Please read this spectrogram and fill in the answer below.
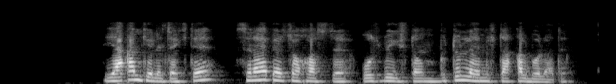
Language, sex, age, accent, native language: Uzbek, male, under 19, Andijon, Uzbek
